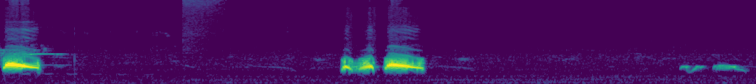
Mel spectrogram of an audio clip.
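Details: Spotted dove trained as a lure bird to provoke fighting, uttering a loud single coo, a strong two-part coo phrase several seconds later, and faint trailing coos near the end.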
